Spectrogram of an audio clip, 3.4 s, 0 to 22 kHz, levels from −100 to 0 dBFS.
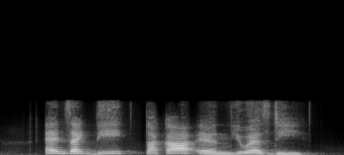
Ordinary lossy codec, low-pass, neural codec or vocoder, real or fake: none; none; codec, 16 kHz, 0.5 kbps, X-Codec, HuBERT features, trained on LibriSpeech; fake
